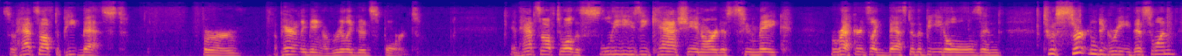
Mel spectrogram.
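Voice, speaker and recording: A man's voice: fairly high pitch, unhurried, muffled recording. A man hosting a casual monologue about records, enthusiastic and rambling, with emphatic repeats. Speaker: host.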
